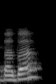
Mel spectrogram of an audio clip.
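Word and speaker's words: Buba: All right, so it's pronounced the same way, right? Bubba, Sleepy Bubba. Yep. Not Bubba, because it's B-U-B-A, so it's Sleepy Bubba.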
